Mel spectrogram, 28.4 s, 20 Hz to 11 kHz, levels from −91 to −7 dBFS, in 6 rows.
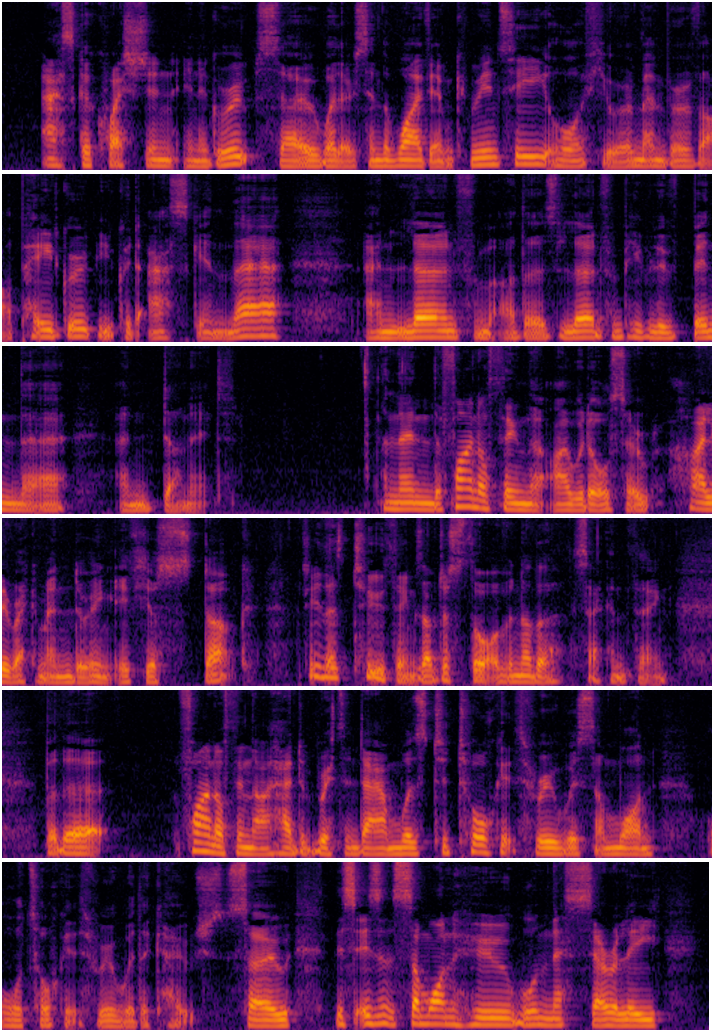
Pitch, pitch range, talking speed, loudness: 115 Hz, 110-130 Hz, 205 wpm, -34 LUFS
